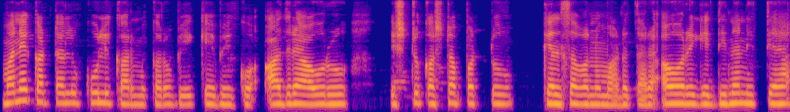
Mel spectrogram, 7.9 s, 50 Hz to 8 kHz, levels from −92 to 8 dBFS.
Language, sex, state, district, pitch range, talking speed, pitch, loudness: Kannada, female, Karnataka, Bellary, 195-210 Hz, 115 wpm, 205 Hz, -16 LUFS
